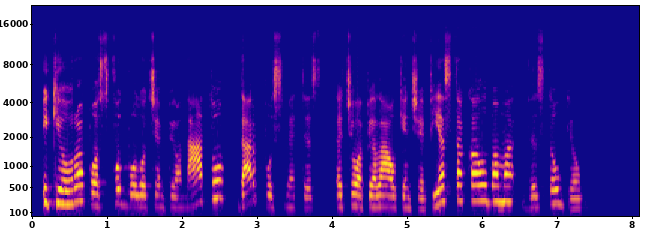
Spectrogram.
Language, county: Lithuanian, Kaunas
